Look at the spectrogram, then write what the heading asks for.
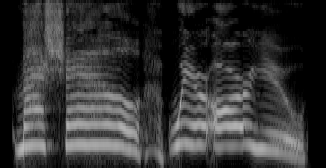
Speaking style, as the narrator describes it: her shouts of

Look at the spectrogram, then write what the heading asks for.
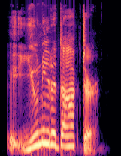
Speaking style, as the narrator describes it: cried out

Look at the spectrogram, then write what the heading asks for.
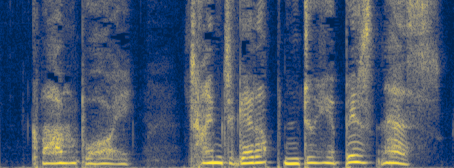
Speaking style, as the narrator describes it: Pete whispers

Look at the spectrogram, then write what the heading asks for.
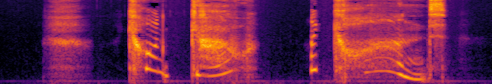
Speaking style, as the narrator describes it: moaned softly

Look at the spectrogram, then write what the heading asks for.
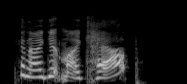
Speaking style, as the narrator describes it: asked tearfully

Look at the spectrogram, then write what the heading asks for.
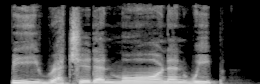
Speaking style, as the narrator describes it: Wyoming intoned

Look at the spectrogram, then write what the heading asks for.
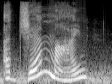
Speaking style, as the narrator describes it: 10-year-old Violet exclaimed

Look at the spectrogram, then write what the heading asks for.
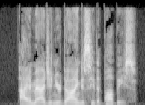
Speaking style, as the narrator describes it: She quickly added

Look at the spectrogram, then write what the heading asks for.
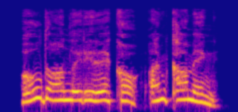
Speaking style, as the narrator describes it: Lieutenant Asukai shouted

